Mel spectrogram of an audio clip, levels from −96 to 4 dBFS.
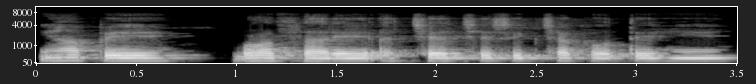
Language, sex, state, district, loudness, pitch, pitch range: Hindi, male, Bihar, Supaul, -16 LUFS, 115 Hz, 115-120 Hz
